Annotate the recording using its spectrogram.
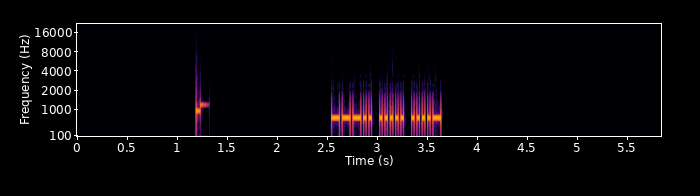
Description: Morse code, heard as a keyed tone, about 44 wpm, 700 Hz. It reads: 854
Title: Common Cut Numbers - 3-Digit 45wpm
